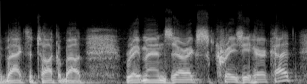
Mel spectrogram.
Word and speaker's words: Manzarek: No, well, I pronounce it Manzarek.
